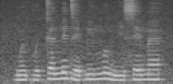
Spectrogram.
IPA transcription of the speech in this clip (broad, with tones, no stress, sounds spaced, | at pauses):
ɡʷ ĩ˨ kʷ e˨ k ɛ˧ n e˦ d e˨ ɓ ĩ˧ m u˦˨ ŋ i˨ s e˧ m ɛ̃˦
